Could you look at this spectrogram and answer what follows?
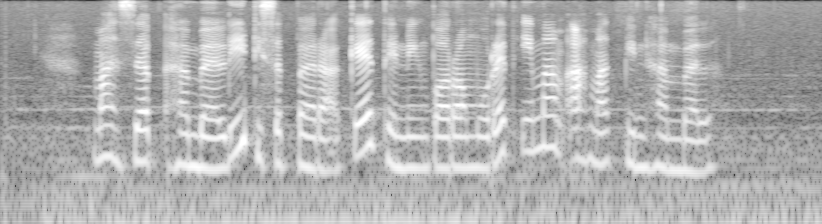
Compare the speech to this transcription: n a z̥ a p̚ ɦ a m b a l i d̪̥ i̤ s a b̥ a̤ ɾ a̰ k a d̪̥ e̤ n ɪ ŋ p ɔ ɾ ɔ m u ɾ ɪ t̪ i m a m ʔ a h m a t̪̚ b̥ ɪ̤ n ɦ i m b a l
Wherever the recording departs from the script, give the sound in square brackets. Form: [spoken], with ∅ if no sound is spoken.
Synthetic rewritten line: [m] a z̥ a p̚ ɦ a m b a l i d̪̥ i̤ s [ə] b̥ a̤ ɾ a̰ k [e] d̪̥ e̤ n ɪ ŋ p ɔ ɾ ɔ m u ɾ ɪ t̪ i m a m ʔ a h m a t̪̚ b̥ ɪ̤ n ɦ [a] m b a l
